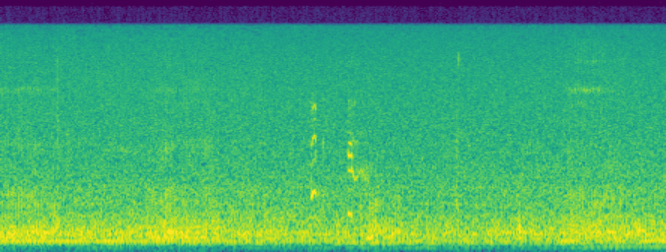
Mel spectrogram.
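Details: British Shorthair kittens, recorded while yawning, purr in a soft, steady low rumble, with a faint brief squeak partway through.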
